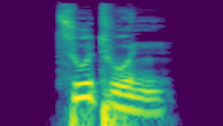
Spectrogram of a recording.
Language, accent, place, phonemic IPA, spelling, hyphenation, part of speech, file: German, Germany, Berlin, /ˈt͡suːtuːn/, Zutun, Zu‧tun, noun, De-Zutun.ogg
- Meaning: assistance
